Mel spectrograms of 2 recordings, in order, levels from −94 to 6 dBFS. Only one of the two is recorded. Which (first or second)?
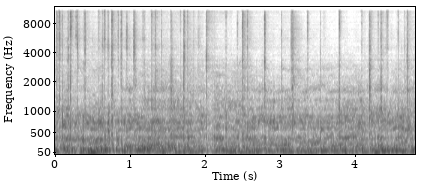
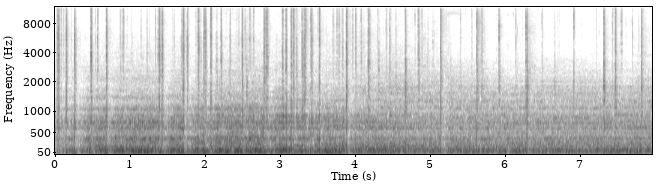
second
